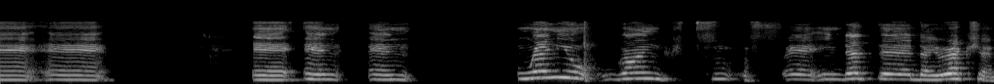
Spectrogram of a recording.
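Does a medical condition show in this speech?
Yes: cerebral palsy.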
